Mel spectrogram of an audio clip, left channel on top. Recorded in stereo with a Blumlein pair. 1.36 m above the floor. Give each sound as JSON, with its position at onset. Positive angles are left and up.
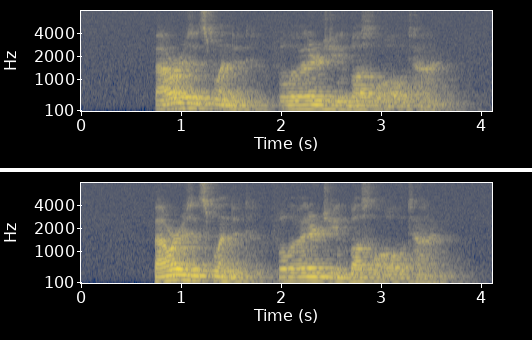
{"t": 0.7, "sound": "a man speaking", "azimuth_deg": -45, "distance_m": 0.9}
